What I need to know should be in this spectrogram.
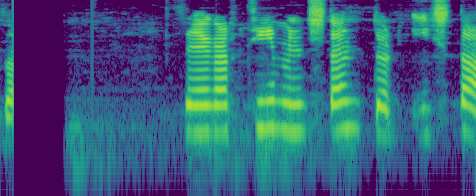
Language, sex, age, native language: Icelandic, male, 10, Icelandic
